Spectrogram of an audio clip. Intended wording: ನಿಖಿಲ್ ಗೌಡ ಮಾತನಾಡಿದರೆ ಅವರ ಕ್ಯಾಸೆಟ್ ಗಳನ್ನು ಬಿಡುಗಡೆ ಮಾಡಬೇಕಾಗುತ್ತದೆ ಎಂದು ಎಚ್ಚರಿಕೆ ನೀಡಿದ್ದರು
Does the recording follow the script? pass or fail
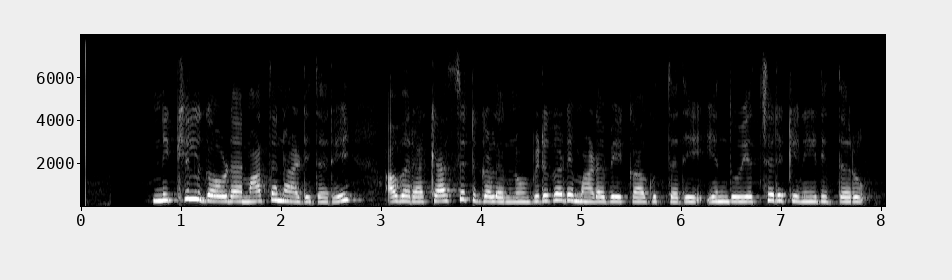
pass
